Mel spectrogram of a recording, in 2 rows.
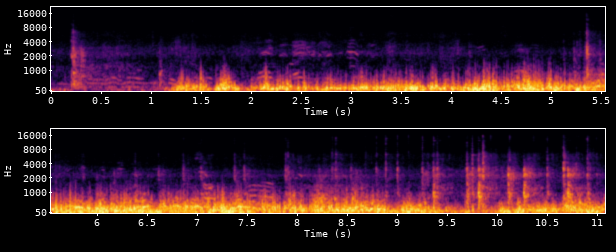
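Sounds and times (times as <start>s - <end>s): sharp knocks on bamboo: 0.2s - 0.4s, 5.2s - 5.6s, 6.6s - 11.0s
low rumble: 0.6s - 11.0s.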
